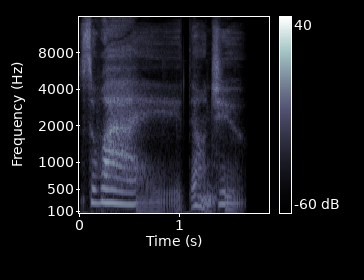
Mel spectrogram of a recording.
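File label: vocal female, Dance Vocals, spoken words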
